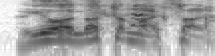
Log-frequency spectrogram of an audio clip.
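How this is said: It is said in a put-on Japanese accent.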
